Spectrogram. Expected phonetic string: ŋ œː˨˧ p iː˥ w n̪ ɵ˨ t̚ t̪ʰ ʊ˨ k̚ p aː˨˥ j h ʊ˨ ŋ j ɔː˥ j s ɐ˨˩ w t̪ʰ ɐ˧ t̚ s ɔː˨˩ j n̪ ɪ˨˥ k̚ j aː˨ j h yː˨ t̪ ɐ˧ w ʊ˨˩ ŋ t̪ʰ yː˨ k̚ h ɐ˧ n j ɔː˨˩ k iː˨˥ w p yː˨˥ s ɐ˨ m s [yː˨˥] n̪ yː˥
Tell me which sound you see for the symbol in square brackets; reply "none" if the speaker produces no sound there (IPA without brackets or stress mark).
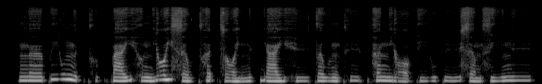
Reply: iː˨˥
